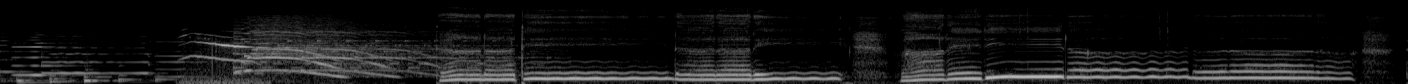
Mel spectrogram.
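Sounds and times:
person singing wordless lullaby: 0:04.4 - 0:13.8.

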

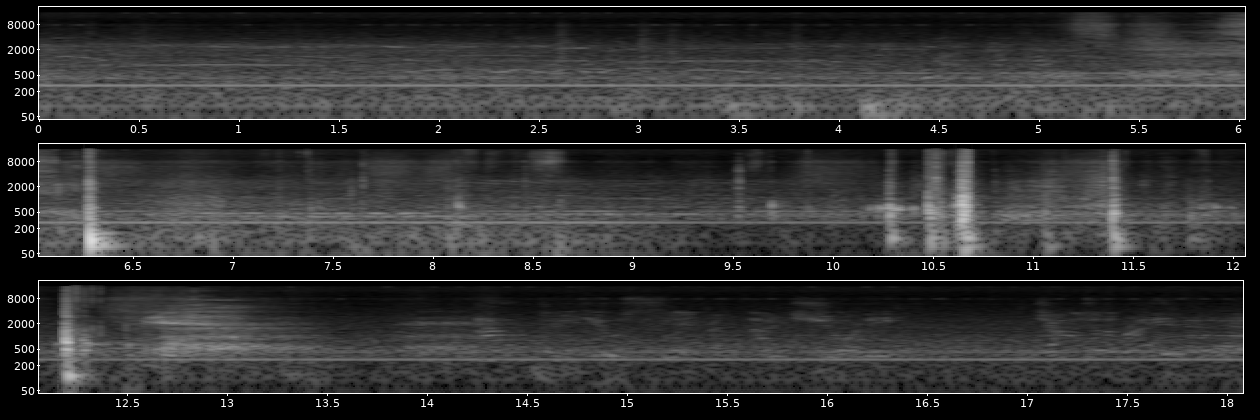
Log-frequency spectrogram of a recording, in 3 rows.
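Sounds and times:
steady low hum: 0:00.0 - 0:18.0
handling knocks and clicks: 0:09.5 - 0:12.5.

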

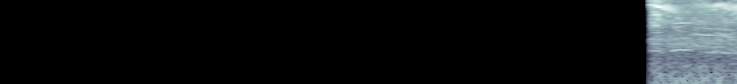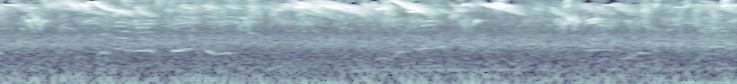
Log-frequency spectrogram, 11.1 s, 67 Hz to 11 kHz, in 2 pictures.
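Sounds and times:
many birds chirping: 0:04.9 - 0:11.0.

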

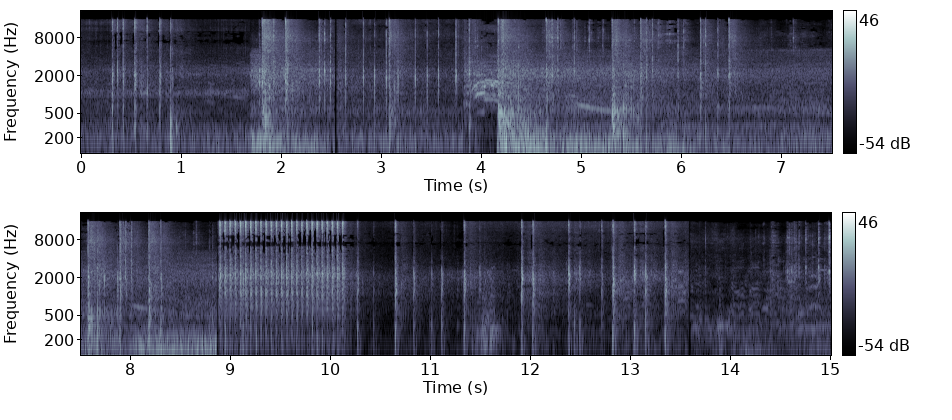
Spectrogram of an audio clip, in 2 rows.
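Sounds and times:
gunshots: 0:01.7 - 0:06.7, 0:07.5 - 0:13.6
rapid machine-gun burst: 0:08.9 - 0:10.2.

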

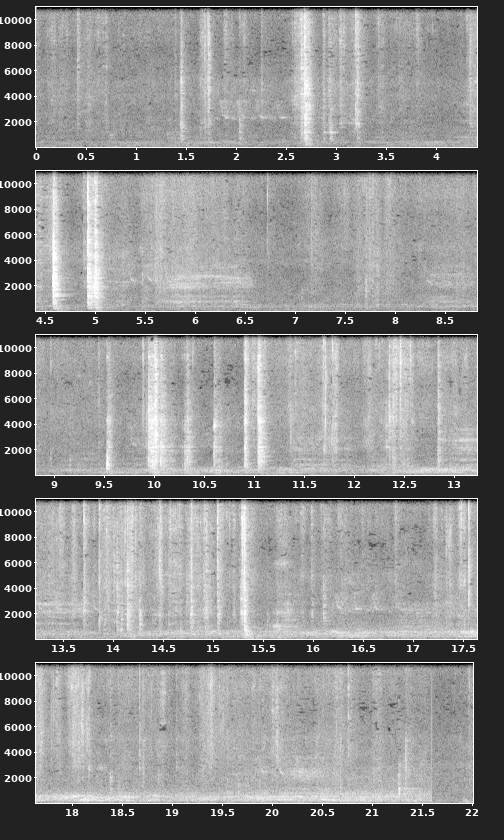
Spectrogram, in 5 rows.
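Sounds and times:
low cooing: 0:10.3 - 0:21.6.

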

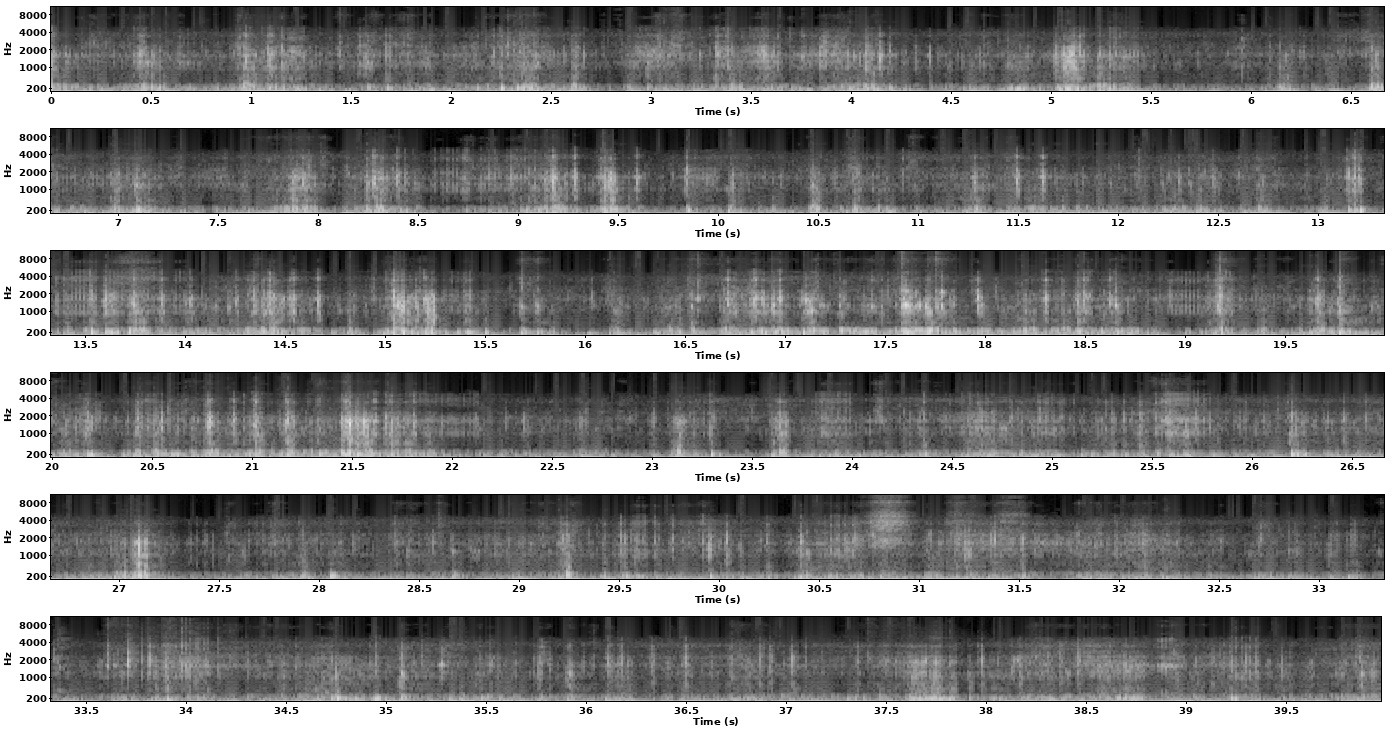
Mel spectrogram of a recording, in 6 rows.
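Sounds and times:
microphone handling noise: 0:00.0 - 0:39.9
wind rumble: 0:00.0 - 0:39.9.

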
